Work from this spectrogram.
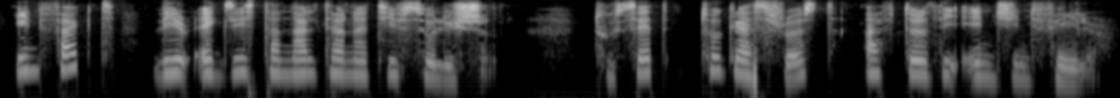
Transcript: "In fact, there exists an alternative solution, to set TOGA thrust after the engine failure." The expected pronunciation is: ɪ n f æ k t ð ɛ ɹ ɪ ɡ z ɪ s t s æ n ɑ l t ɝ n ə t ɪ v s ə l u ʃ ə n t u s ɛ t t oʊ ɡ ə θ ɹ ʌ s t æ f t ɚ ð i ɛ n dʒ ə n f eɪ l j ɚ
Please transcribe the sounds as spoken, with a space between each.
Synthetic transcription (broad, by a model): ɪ n f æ k t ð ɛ ɹ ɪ ɡ z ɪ s t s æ n ɑ l t ɝ n ə t ɪ v s ə l u ʃ ə n t u s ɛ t t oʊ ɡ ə s ɹ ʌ s t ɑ f t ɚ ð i ɛ n dʒ ə n f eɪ l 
